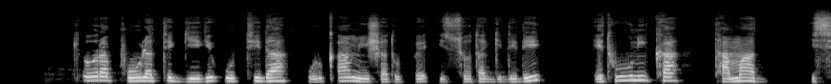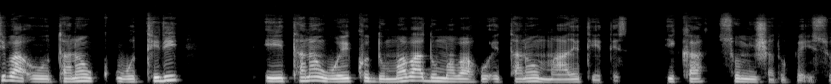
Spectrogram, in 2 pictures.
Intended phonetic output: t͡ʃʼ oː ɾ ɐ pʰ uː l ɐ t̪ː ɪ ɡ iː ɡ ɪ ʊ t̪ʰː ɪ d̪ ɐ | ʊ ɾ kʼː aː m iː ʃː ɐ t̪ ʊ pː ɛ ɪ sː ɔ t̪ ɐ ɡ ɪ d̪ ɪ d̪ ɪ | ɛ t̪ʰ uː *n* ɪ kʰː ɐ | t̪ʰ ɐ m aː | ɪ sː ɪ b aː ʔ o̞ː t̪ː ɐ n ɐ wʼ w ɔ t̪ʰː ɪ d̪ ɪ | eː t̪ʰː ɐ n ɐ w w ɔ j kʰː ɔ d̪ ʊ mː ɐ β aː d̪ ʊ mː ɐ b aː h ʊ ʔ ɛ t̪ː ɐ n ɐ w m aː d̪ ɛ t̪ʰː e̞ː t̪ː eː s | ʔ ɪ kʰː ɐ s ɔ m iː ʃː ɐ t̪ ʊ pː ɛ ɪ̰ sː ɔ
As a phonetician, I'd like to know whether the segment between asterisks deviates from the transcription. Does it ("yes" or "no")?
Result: no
